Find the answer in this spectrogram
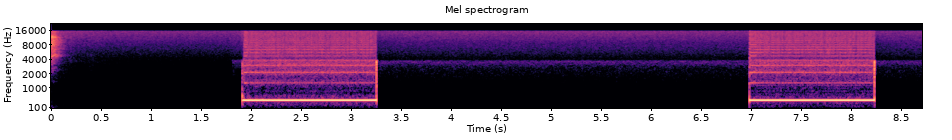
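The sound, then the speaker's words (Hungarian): A telephone ringback tone while a call to the listener of the day connects: two steady, buzzy tone bursts, each about a second and a half long, separated by a few seconds of silence. No one speaks. “Na hívjuk gyorsan a naphallgatóját közben.”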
